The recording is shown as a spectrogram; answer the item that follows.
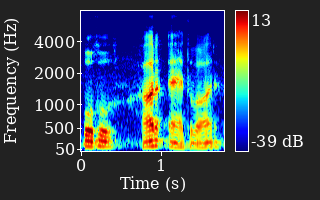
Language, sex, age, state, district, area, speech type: Punjabi, male, 30-45, Punjab, Muktsar, urban, spontaneous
